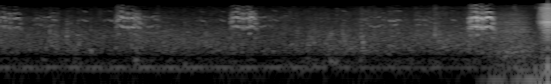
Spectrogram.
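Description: Near silence, broken by three faint, brief high-pitched sounds about a second in, just before two seconds and near the end.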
